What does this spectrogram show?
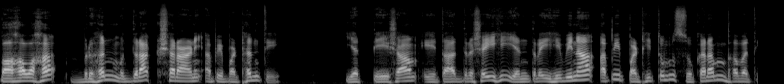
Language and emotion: Sanskrit, neutral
